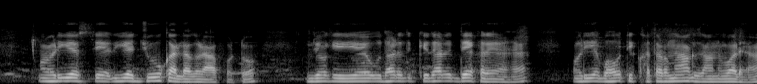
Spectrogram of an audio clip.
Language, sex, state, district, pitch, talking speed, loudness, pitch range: Hindi, male, Bihar, Araria, 145 Hz, 190 wpm, -24 LUFS, 135-155 Hz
